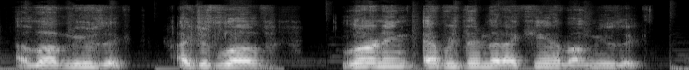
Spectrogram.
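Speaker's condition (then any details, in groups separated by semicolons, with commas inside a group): Cerebral palsy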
